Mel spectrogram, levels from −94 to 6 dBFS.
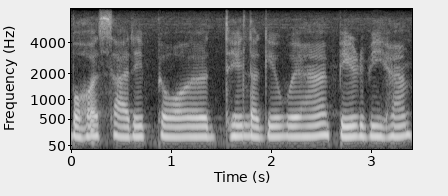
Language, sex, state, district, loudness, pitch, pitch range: Hindi, female, Jharkhand, Deoghar, -16 LUFS, 180 Hz, 180-185 Hz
